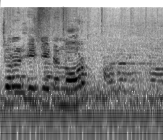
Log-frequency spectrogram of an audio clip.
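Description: A pigeon flaps its wings close by.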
